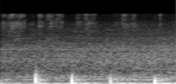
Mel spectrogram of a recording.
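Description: Marker writing on a whiteboard: short, faint strokes and taps, about two a second, as digits are drawn.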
